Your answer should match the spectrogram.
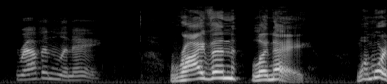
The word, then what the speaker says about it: Ravyn: way it to me, Raven makes sense, but it's kind of Raven. I mean, if you even listen to that. Ravyn Lenae. Ravyn Lenae. But I listened to a number of pronunciations online, and some of them did fall over into Raven. But I think Ravyn is the correct way.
